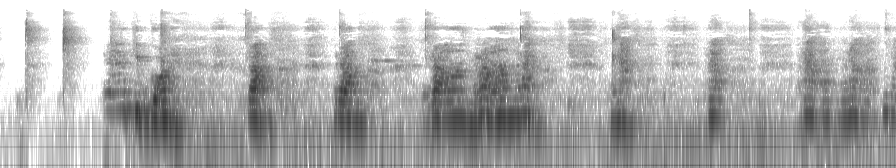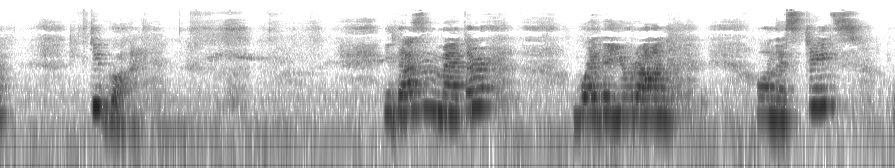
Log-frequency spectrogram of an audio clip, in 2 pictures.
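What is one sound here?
A young woman sings loudly and with animation close by.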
